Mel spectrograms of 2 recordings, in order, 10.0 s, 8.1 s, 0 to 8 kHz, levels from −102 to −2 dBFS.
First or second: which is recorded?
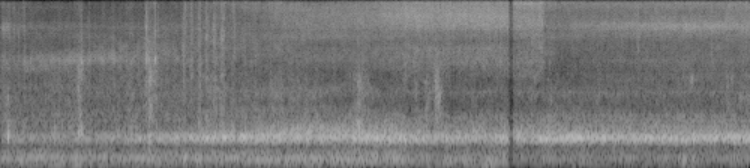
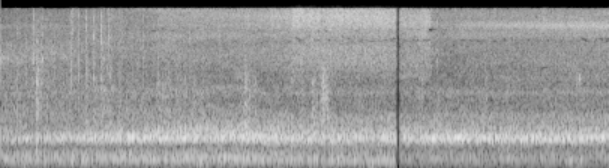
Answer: second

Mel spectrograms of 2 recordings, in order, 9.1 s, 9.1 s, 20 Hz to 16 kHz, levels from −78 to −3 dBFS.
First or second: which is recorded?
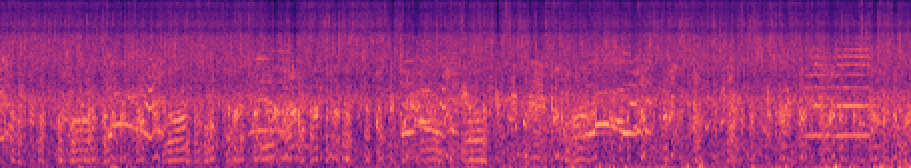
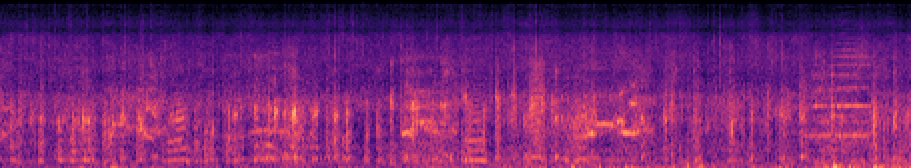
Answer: first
